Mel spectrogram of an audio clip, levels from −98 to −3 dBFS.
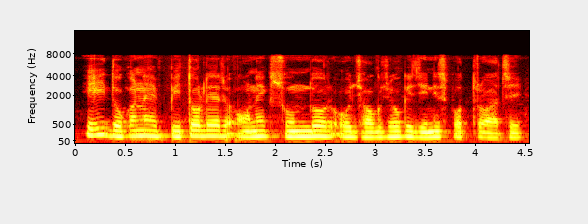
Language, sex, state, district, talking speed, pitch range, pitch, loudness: Bengali, male, West Bengal, Alipurduar, 120 wpm, 135-155 Hz, 145 Hz, -15 LUFS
